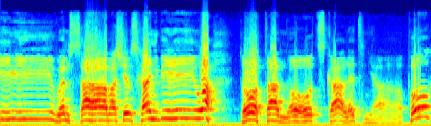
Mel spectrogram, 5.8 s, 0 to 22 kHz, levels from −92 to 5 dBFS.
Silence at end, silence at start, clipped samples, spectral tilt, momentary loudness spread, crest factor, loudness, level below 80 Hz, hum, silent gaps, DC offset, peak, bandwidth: 0 s; 0 s; 0.6%; -6 dB/octave; 13 LU; 10 dB; -10 LUFS; -30 dBFS; none; none; under 0.1%; 0 dBFS; 15 kHz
